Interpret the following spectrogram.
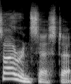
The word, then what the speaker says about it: Cirencester: It's It's pronounced Sirenester.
